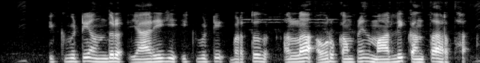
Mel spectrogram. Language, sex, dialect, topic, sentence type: Kannada, male, Northeastern, banking, statement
